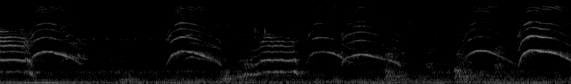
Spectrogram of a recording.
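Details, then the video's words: Persian kitten meowing loudly while its mother moves it from a box to the floor; five clear, high, arching meows spaced about a second apart, each rising then falling, with quiet indoor background. "Persian cat moving her kitten from box to floor | kitten meowing loudly"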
